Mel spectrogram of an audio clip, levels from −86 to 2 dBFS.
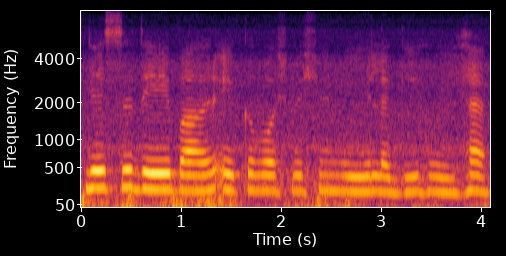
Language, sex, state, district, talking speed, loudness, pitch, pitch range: Punjabi, female, Punjab, Kapurthala, 145 wpm, -15 LUFS, 195 Hz, 185-205 Hz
